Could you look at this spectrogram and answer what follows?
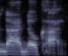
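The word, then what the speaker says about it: Diadochi: go back to the DOI the soluset go back to the DOI or some people like to pronounce the diai right it just means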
